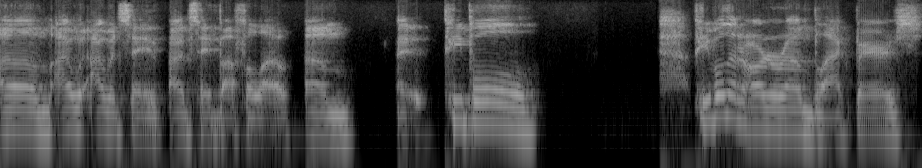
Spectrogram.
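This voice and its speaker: Speaking with a Southern US accent, a man keeps a moderate pace. His pitch varies in an ordinary way. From southern Virginia. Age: 20s. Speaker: hunter. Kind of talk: casual chat. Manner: halting.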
